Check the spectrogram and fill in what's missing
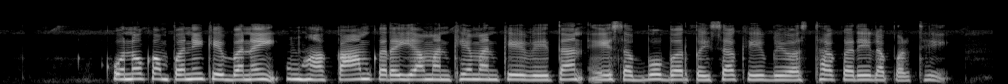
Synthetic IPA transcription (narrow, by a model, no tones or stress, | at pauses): koːnokə̃mpənikebənəiʊ̃ɦãkaːmkəɾəɪjamənkʰemənkeʋeːt̪anesəbːobəɾpəɪsakebjəʋəst̪ʰakəɾeːlapəɾt̪ʰeː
